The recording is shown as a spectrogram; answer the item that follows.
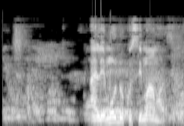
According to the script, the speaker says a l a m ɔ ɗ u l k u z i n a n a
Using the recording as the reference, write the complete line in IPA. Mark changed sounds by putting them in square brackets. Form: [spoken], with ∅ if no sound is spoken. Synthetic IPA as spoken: a l [i] m [u] ɗ u [∅] k u [s] i [m] a [m] a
